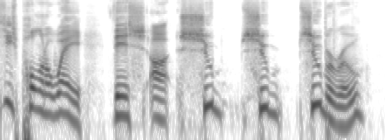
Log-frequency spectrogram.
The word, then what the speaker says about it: Subaru: pulling away this uh Subaru you called it a Suburu it's a tough word for me to say you told me this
